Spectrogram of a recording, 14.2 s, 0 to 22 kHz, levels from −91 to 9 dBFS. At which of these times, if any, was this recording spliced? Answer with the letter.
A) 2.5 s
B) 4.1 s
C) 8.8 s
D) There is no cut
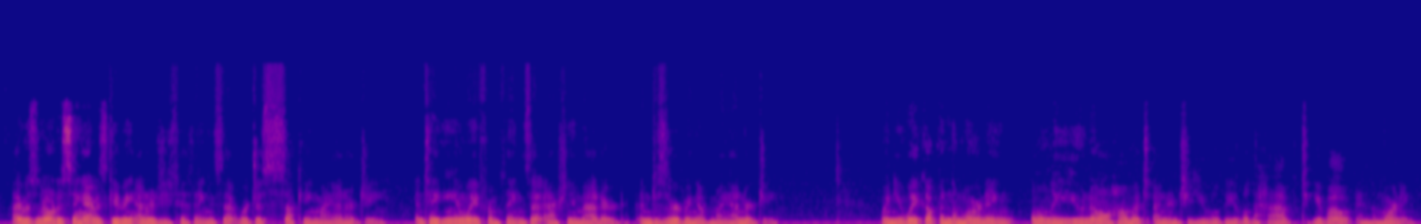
B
